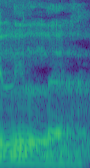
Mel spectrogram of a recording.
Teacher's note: Lafaz Allahnya dibaca tipis. Tarkik itu tipis.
